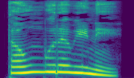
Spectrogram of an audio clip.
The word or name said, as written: ತೌಂಬುರವೀಣೆ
